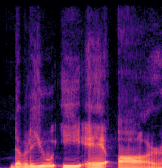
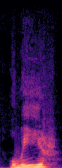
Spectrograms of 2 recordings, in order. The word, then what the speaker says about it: wear: WEAR. How do you pronounce this word? We're? You're wrong. Come on. How do you pronounce it correctly? It's wear.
